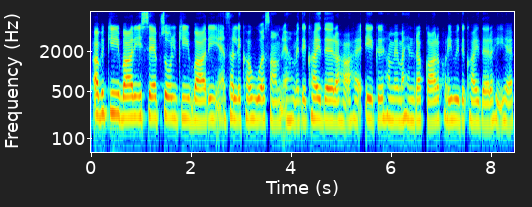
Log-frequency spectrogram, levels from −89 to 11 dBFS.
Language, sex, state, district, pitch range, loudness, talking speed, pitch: Hindi, female, Madhya Pradesh, Dhar, 185-205 Hz, -18 LUFS, 185 wpm, 195 Hz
